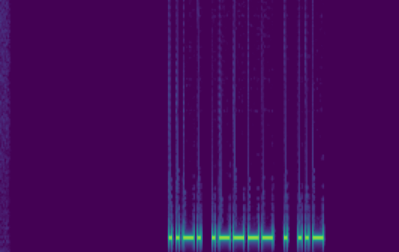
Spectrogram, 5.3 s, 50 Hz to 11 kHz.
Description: Morse code, heard as a keyed tone, about 25 wpm, 700 Hz. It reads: F1EU
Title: DXCC-100 Call Signs - 4 Characters - Repeated 2x - 25wpm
